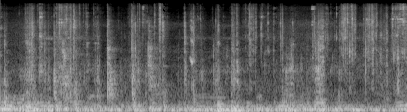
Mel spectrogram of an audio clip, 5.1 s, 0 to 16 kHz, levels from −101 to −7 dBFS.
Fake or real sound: fake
